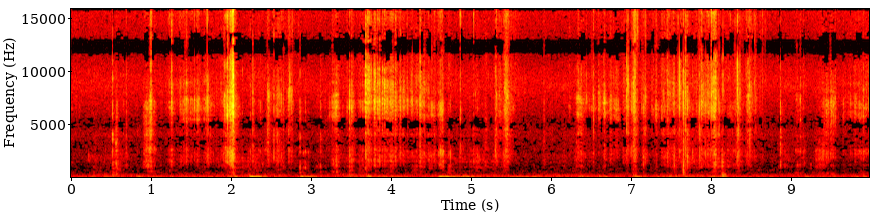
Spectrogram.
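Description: A metal blade shaves flakes off the edge of a dry, solid pink soap bar held in hand. Quiet, crisp scraping and crinkling strokes come in quick succession, bright with short sharp onsets over a faint low rumble.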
